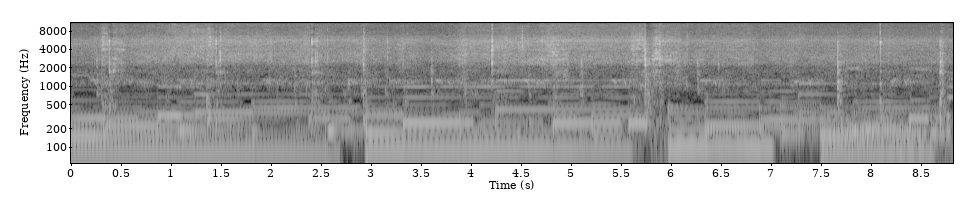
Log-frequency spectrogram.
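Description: Chopped onions and tomatoes sizzling in hot coconut oil and spice powders in an aluminium pressure cooker, stirred with a metal spoon that scrapes and clicks against the pot several times. Soft background music with long held low notes plays underneath.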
